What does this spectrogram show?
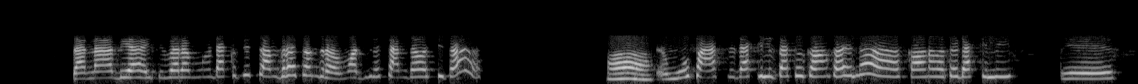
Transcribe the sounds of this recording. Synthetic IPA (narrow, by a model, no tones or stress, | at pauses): t̪anabiait̪ibaɾamuːɖakʰut̪it͡ɕɔnd̪ɾət͡ɕɔnd̪ɾəmɔd̪ʱuɾet͡ɕand̪aɔt͡ɕʰːit̪a | ɦãmuːpʰasʈɖakilit̪akukaɳkaɦilakaɳkəʈeɖakili | e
